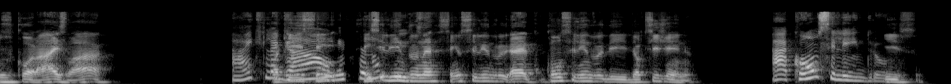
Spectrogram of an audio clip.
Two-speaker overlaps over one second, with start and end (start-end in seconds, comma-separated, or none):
2.7-4.3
